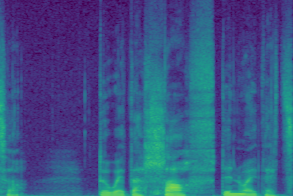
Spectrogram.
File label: "llofft", Welsh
